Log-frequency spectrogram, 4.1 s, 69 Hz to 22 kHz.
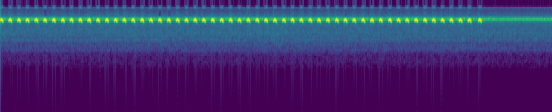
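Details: Allard's ground cricket (Allonemobius allardi) singing a steady, high-pitched trill of rapid, evenly spaced pulses in a suburban backyard in Montoursville, Pennsylvania, at 1 pm on August 9, 2016.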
